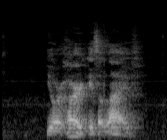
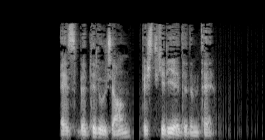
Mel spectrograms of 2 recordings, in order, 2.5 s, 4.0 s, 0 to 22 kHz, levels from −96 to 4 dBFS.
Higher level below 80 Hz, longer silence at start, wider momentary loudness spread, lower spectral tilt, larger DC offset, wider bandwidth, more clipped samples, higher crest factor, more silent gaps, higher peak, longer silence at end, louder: second, -78 dBFS vs -60 dBFS; second, 0.7 s vs 0.9 s; first, 11 LU vs 8 LU; first, -5.5 dB/octave vs -3 dB/octave; neither; second, 9.6 kHz vs 11.5 kHz; neither; about the same, 18 dB vs 18 dB; second, none vs 2.00-2.07 s; second, -16 dBFS vs -2 dBFS; second, 0.5 s vs 0.8 s; second, -32 LUFS vs -17 LUFS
